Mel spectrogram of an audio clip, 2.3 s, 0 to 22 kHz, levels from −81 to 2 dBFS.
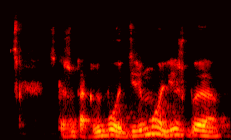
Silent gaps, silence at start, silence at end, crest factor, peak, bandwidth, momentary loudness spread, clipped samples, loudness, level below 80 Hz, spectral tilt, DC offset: none; 0.15 s; 0.05 s; 18 dB; -16 dBFS; 12.5 kHz; 13 LU; under 0.1%; -32 LUFS; -74 dBFS; -6 dB/octave; under 0.1%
